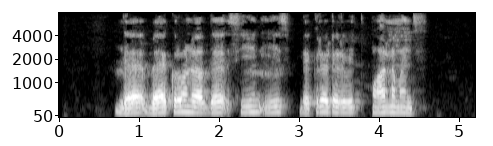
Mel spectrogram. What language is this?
English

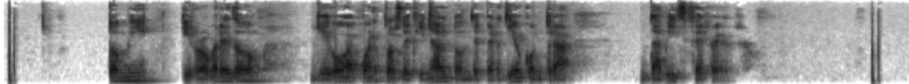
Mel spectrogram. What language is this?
Spanish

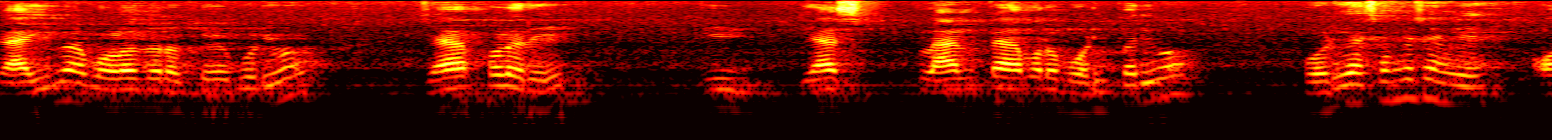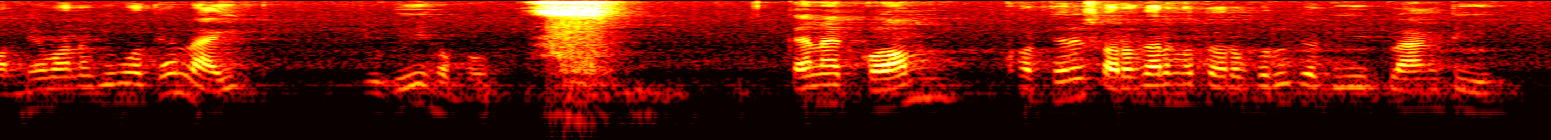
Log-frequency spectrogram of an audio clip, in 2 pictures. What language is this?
Odia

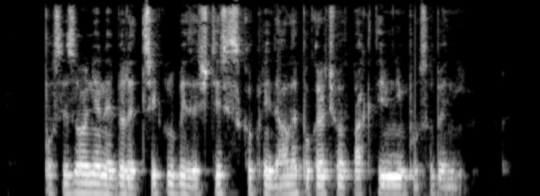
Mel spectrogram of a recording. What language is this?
Czech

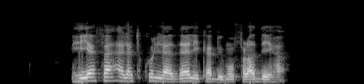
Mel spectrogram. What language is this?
Arabic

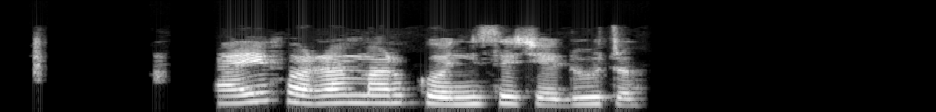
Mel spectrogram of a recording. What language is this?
Luo (Kenya and Tanzania)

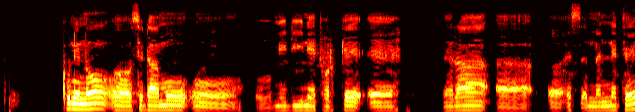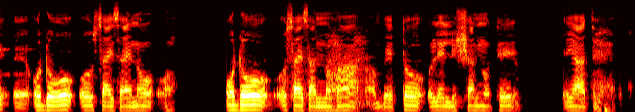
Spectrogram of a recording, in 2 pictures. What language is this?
Sidamo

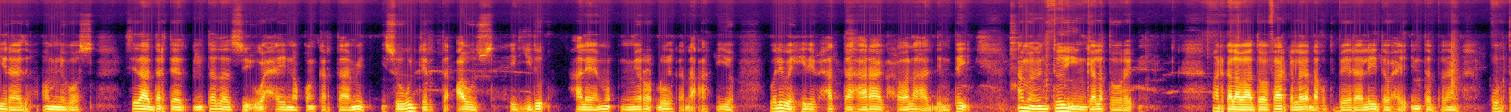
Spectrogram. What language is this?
Somali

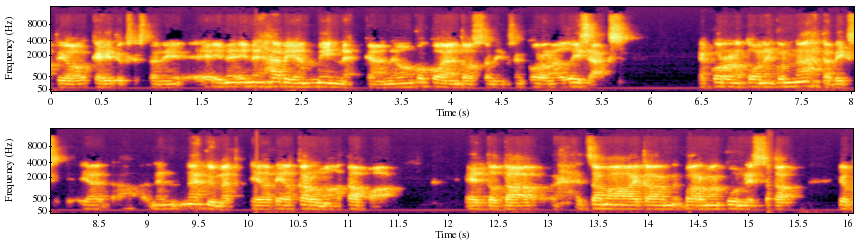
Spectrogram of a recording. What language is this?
Finnish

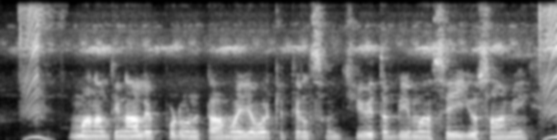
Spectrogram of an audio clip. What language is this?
Telugu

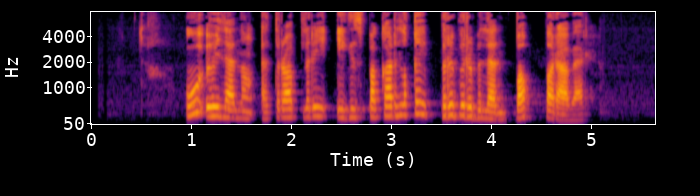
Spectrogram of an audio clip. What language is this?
Uyghur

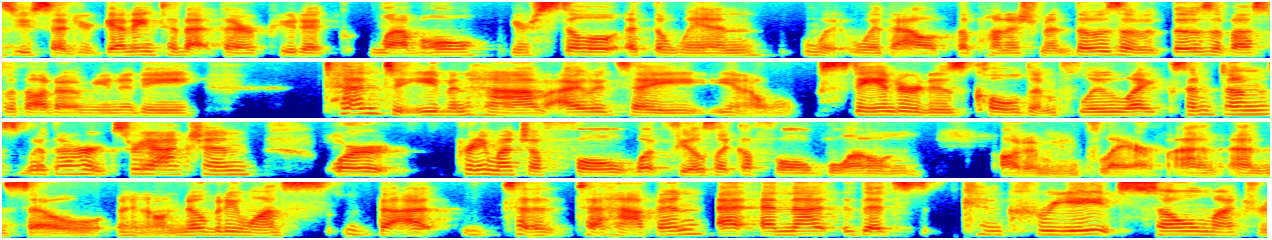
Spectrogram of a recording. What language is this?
English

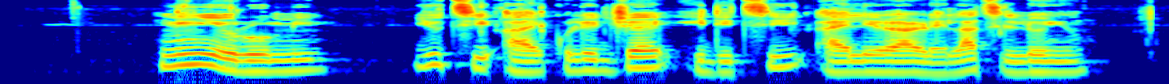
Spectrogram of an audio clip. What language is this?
Yoruba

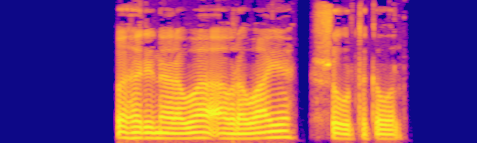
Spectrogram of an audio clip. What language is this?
Pashto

